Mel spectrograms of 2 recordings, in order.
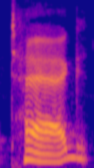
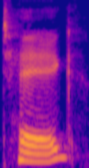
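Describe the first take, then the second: First: It has a common short A vowel. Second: It has a Minnesotan long A vowel.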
